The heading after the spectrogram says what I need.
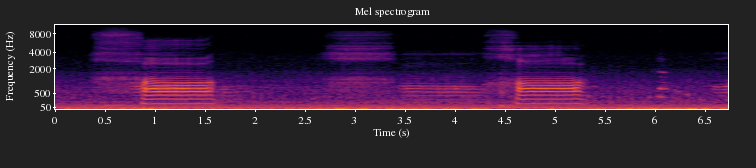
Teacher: এখানে হলকের শেষ থেকে তালুতে গিয়ে ঘষা খাবে, তালুতে গিয়ে বের হওয়ার সময় ঘষা খায়। খ না, বাংলা খ না, এর থেকে নরম হয়, উচ্চারণের মধ্যে ঘষা খায়।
